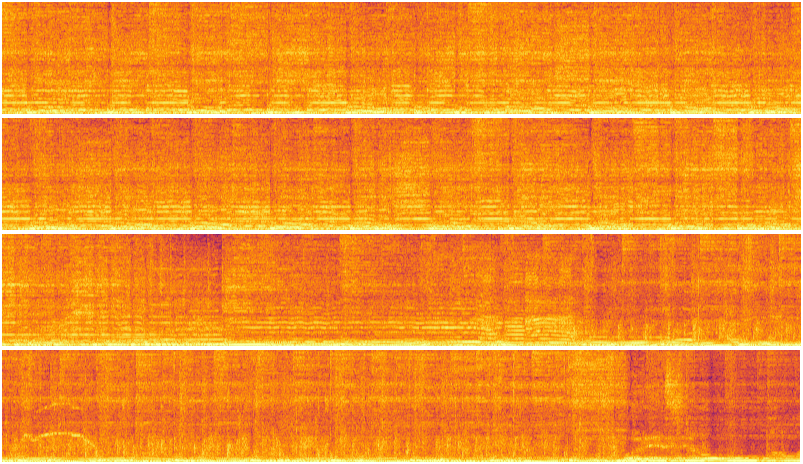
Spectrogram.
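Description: Live blues-rock band playing an instrumental section: a saxophone solo over electric guitar, bass guitar and drum kit. The arrangement changes about two-thirds of the way through, and the higher parts drop away.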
